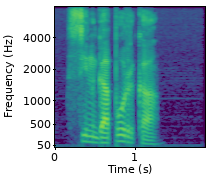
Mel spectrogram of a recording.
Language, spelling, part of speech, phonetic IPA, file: Polish, Singapurka, noun, [ˌsʲĩŋɡaˈpurka], Pl-Singapurka.ogg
